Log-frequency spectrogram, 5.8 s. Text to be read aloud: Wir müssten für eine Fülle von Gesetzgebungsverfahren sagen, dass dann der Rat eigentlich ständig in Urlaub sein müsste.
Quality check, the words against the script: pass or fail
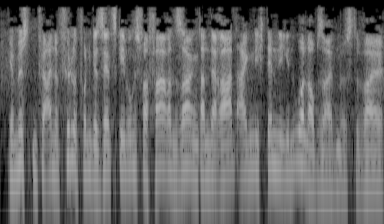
fail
